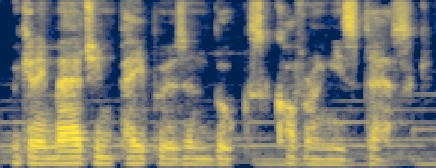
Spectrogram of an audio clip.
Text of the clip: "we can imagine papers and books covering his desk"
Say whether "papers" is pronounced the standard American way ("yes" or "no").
yes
